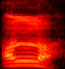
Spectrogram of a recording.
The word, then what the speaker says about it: অন্য: হবে এরপর দুই নাম্বার যদি অ থাকে এর পরে যদি কি জফালা থাকে জফালা মানে কি এইযে জফালা যদি থাকে তাহলে এ উচ্চারণ হবে কি উ যেমন অন্য এটা অ ছিল এরটা হয়ে গেছে কি উ তাহলে অন্য ওইরকম বন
